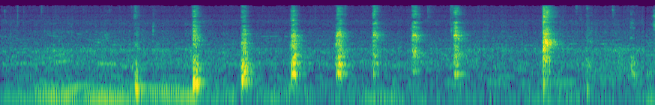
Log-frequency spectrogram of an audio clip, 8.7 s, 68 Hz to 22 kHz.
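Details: Repeated short harsh coughing bursts, about nine in a row, from a dog the owner reports had canine distemper virus in December 2022, with room noise.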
